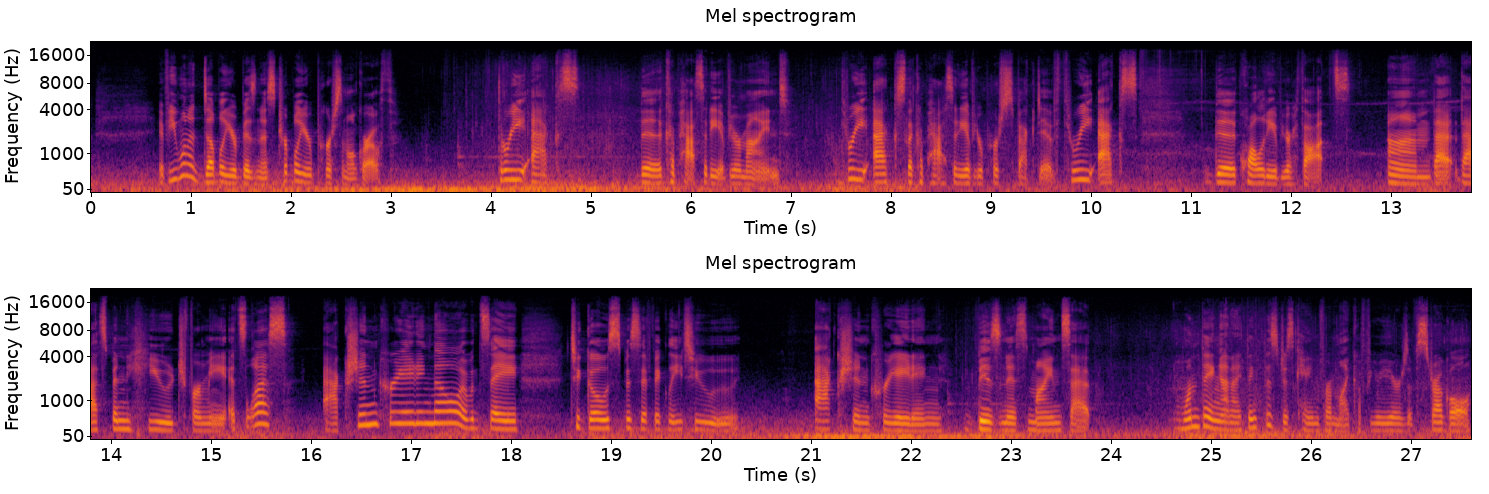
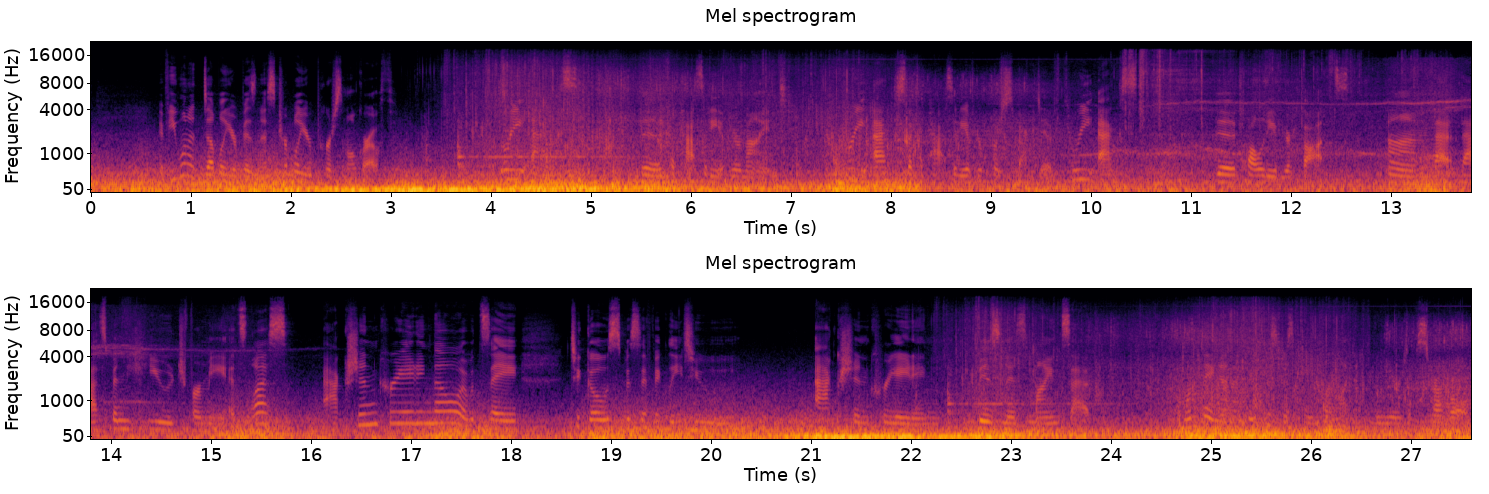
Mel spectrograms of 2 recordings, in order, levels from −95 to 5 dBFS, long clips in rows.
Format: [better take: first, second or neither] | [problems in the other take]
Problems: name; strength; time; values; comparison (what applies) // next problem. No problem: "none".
first | wind noise on the microphone; heavy; 1 dB below the speech; occasional gusts in the first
